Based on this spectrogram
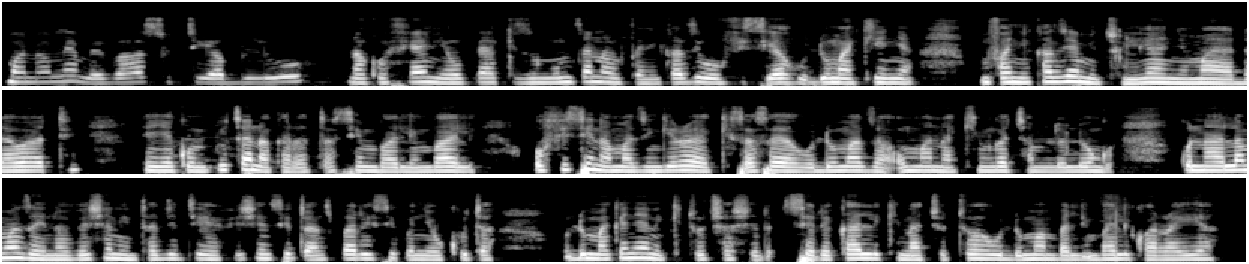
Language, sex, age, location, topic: Swahili, female, 18-24, Kisumu, government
